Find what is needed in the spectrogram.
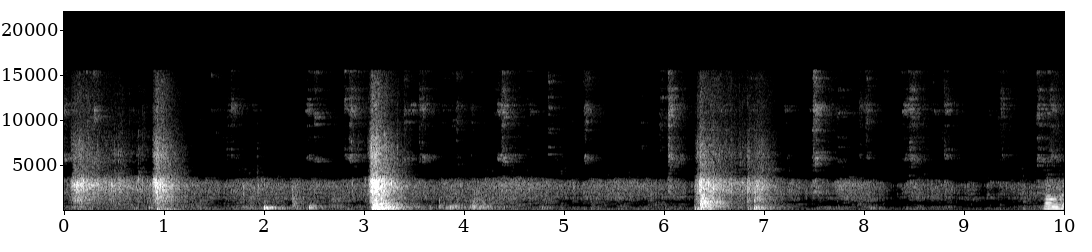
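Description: Vegetables and fruit being handled and set down on a plastic-covered kitchen counter: a few sharp knocks and rustles, the loudest about three seconds in, with some low talk in between.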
